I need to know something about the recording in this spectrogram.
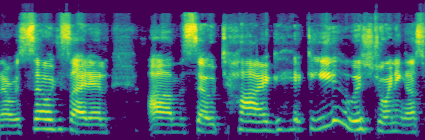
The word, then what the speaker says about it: Tadhg: So Tadhg Hickey, who is joining us from Cork, which I love so much. That was one of my favorite places when I went to Ireland. Thank you so much, Tadhg.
